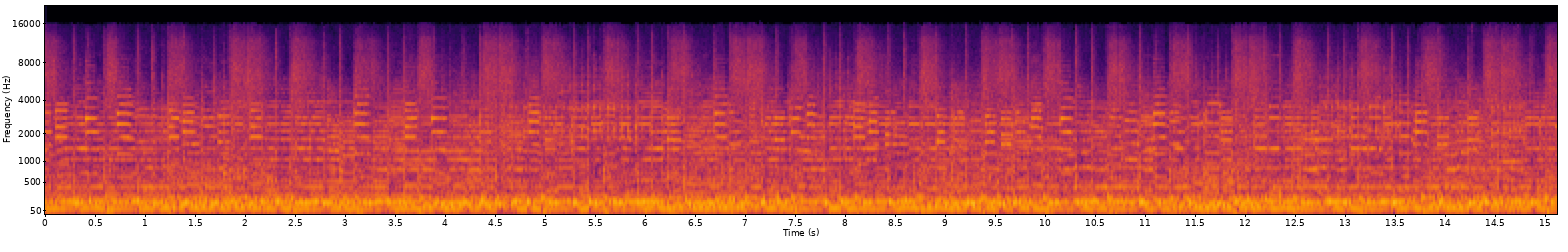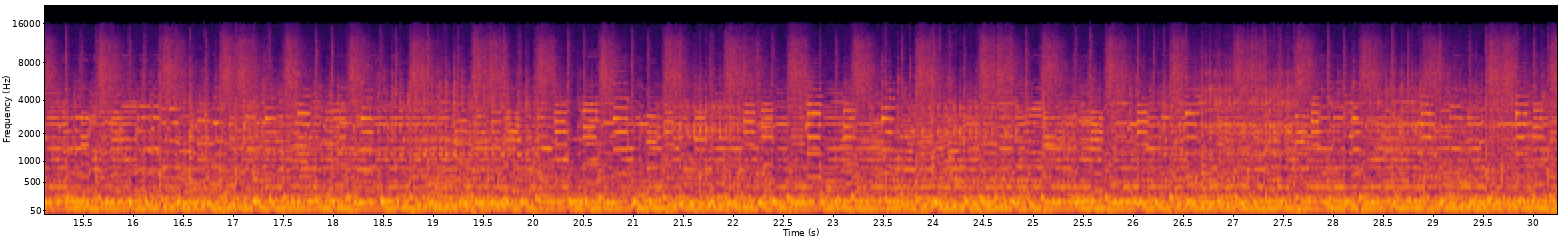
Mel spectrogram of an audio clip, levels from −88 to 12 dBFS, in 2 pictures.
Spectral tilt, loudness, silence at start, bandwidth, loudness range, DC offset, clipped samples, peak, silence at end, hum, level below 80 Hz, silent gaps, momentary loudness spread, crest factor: -5 dB/octave; -12 LUFS; 0 s; 15.5 kHz; 0 LU; under 0.1%; under 0.1%; -2 dBFS; 0 s; none; -22 dBFS; none; 1 LU; 10 dB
